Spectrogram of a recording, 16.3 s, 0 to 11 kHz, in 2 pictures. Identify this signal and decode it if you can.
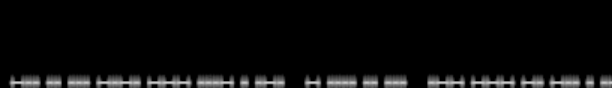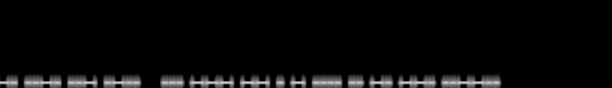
Morse code, heard as a keyed tone, about 25 wpm, 700 Hz. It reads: DISCOVER THIS WONDERFUL SOMETHING?
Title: Sentences from Top 1100 Words 25wpm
